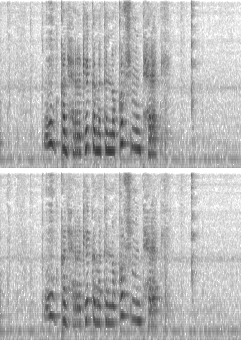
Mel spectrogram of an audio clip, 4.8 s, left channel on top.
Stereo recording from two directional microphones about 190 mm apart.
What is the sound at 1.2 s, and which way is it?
Speech, 45° left (ahead or behind).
